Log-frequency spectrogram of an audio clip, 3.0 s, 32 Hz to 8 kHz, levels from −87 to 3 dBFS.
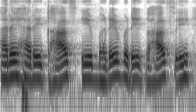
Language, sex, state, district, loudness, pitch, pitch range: Hindi, female, Karnataka, Bangalore, -15 LUFS, 170 Hz, 160-180 Hz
